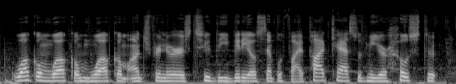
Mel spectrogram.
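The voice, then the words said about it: Slightly strained, sore-throat voice. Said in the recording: “having a little weird stuff with my throat ... I sound a little weird ... It's a little sore”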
